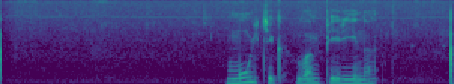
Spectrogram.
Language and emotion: Russian, neutral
